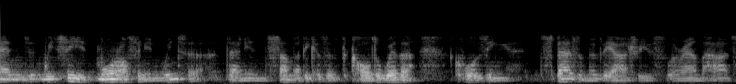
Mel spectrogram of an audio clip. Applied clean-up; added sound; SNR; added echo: neural separator model SepFormer DNS4.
